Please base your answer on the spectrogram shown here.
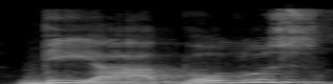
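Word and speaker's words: diabolus: de significado de onde vamos lá então eu pronuncio dias não dias diabolos não diabolos und no onde certo E aí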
